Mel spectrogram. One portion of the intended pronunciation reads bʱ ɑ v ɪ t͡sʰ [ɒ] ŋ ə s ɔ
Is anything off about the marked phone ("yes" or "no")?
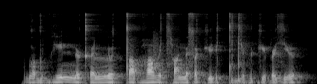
yes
